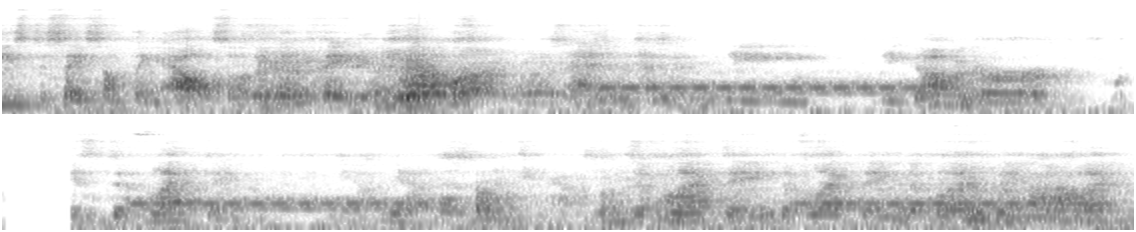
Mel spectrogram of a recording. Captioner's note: laughter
